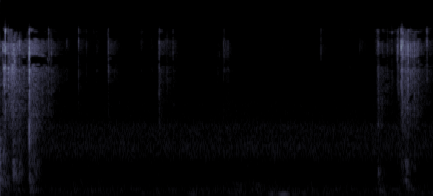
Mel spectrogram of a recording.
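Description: A blade cuts and scrapes across the scored surface of a solid green dry soap bar, breaking off small cubes that crumble away. Bright, crisp crunching bursts open and close the clip, with faint light ticks and a soft steady hum in between.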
